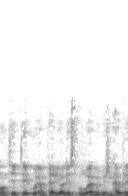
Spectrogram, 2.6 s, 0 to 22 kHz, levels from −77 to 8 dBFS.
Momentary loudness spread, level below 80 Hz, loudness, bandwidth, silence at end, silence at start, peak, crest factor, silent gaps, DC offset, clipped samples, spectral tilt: 4 LU; -48 dBFS; -21 LUFS; 11.5 kHz; 0 s; 0 s; -6 dBFS; 14 dB; none; under 0.1%; under 0.1%; -6.5 dB/octave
